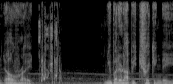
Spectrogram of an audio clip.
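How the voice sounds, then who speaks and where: A man does a put-on character voice at medium pitch and a moderate pace. Background noise is clearly audible. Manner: casual, wisecracking, cocky.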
